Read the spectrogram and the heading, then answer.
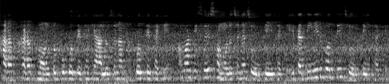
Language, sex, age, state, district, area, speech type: Bengali, female, 18-30, West Bengal, Paschim Medinipur, rural, spontaneous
